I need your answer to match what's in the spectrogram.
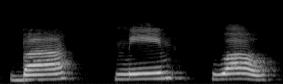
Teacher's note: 16वां मखरज शफवी दोनों होठों से तीन हुरूफ ब मीम वाव गैर मद्दा निकलते हैं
